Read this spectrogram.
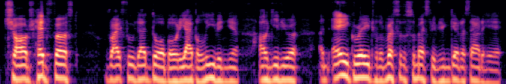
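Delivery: loud rallying pep talk; rousing order. Acted. Teacher sending his student head first at the door, rousing order. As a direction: urge him on with force.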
